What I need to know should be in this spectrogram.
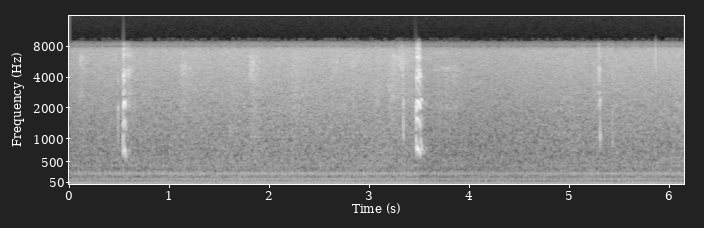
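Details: Hiccups from a small animal: three small, sharp hiccups a few seconds apart over a steady room hum.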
